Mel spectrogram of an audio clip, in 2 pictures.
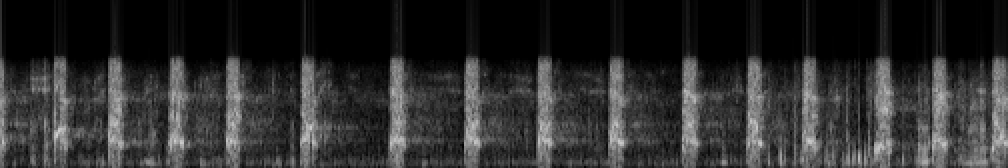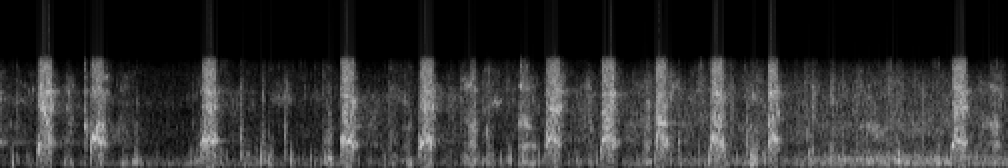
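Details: A dog named Scooby barking in a rapid, steady series of loud, sharp barks, roughly two each second, with softer yips and whines between them toward the end.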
